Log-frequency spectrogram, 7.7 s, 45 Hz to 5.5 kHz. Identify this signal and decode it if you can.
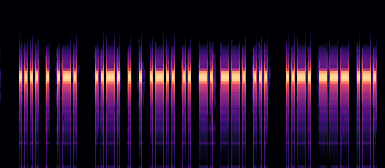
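Morse code, heard as a keyed tone, about 22 wpm, 600 Hz. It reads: HER FEELINGS FOR
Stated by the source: Morse code practice at 22 wpm, sending text from an English novel.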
